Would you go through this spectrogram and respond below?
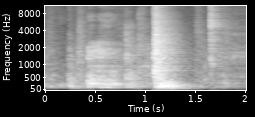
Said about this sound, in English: And hang on, I'm just going to close this door. Let's do that. Let's make that happen.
